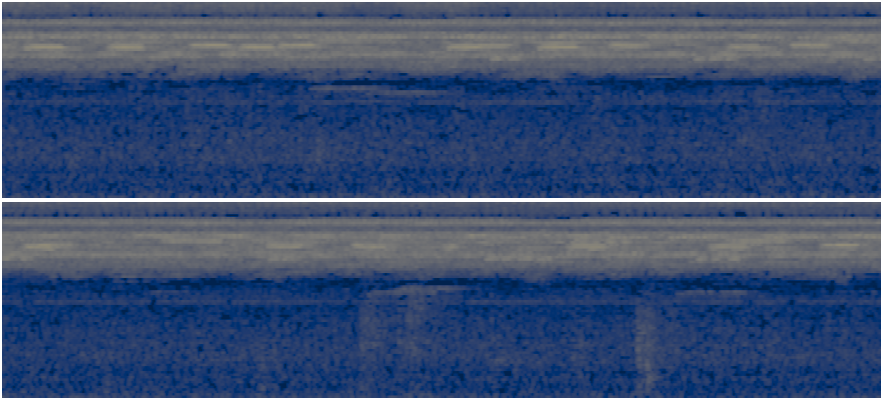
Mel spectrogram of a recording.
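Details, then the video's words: Dense nocturnal insect chorus in rainforest near Corcovado National Park on Costa Rica's Osa Peninsula at midnight: a steady high-pitched shimmering buzz with a continuous whine above it, plus a couple of brief faint clicks. "Midnight Insect Chorus"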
